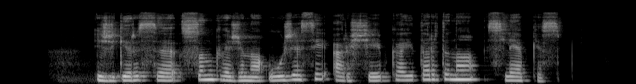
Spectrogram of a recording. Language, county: Lithuanian, Vilnius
